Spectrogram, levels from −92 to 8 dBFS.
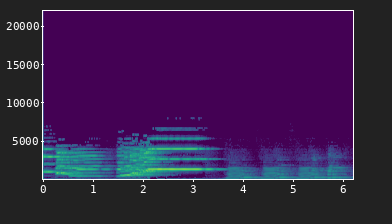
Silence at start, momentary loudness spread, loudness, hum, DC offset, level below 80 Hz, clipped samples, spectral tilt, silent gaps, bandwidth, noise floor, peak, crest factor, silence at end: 0 s; 18 LU; -18 LUFS; none; under 0.1%; -62 dBFS; under 0.1%; -2 dB/octave; none; 7 kHz; -47 dBFS; -6 dBFS; 16 dB; 0.35 s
